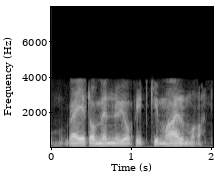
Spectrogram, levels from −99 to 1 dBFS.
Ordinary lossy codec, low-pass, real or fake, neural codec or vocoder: AAC, 16 kbps; 7.2 kHz; fake; codec, 44.1 kHz, 7.8 kbps, DAC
